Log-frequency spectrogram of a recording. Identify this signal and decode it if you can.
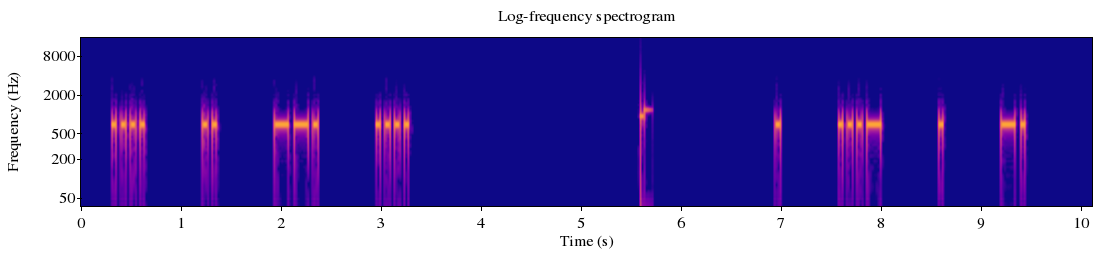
Morse code, heard as a keyed tone, about 25 wpm, spaced as for 12 wpm, 700 Hz. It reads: HIGH EVEN
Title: 4x Character Spacing - Top 300 Words - 25wpm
